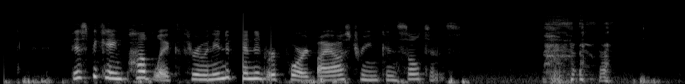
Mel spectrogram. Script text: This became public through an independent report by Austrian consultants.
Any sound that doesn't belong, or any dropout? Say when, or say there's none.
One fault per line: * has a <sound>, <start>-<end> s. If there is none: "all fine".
* has a dropout, 2.4-2.4 s
* has a laugh, 5.4-6.2 s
